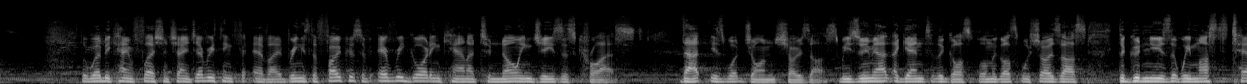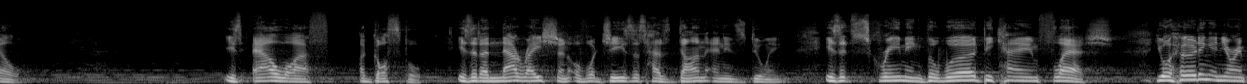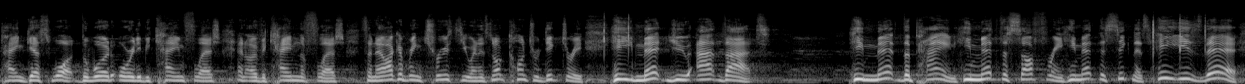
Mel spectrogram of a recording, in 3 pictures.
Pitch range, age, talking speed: 130-195 Hz, 30-49, 190 wpm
